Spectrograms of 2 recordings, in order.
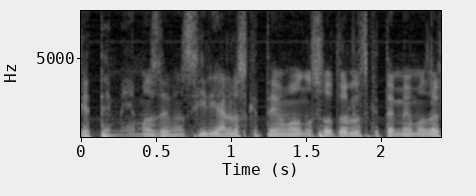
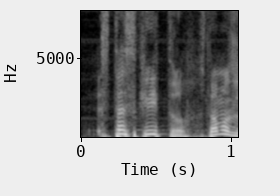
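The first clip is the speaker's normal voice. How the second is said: preaching emphasis; 12 semitones higher, 6 dB louder than usual. Acted.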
